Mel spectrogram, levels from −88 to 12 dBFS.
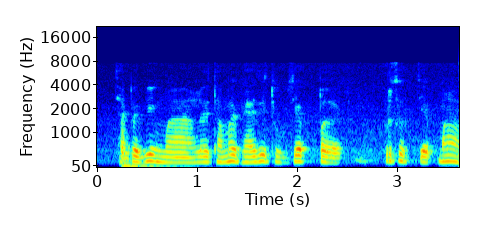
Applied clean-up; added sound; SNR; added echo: none; Knock; 16 dB; none.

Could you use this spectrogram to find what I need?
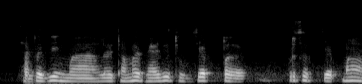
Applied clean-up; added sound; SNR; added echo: neural separator model SepFormer DNS4.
